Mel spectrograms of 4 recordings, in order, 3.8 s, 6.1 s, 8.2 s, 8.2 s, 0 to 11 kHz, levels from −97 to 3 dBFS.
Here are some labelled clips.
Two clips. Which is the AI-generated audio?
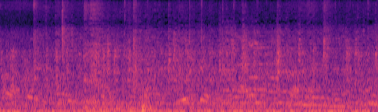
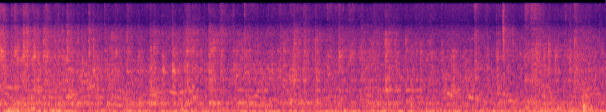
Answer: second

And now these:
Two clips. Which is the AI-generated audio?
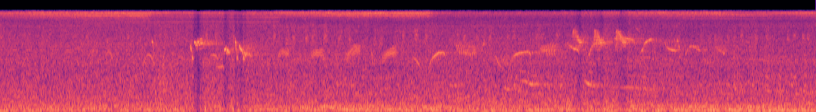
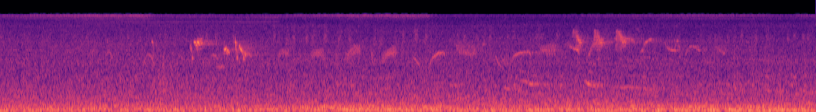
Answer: second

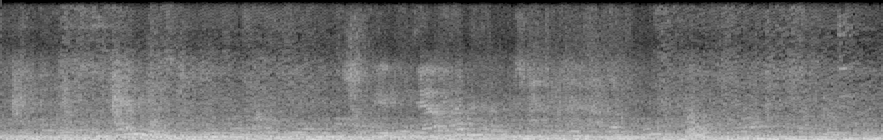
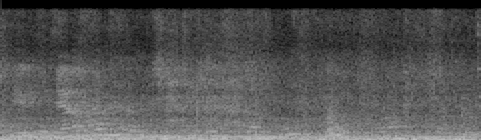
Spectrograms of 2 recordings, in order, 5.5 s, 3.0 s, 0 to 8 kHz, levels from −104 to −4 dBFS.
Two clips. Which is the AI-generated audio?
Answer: second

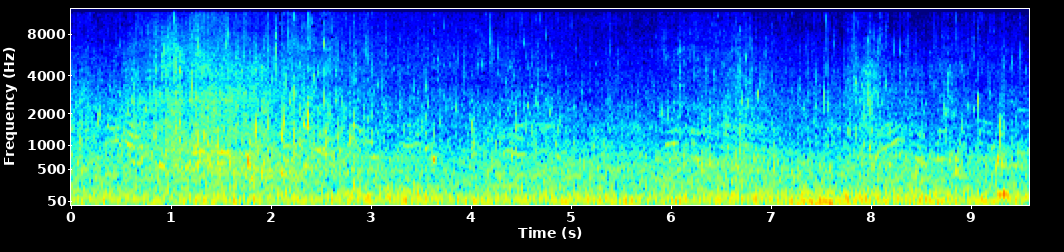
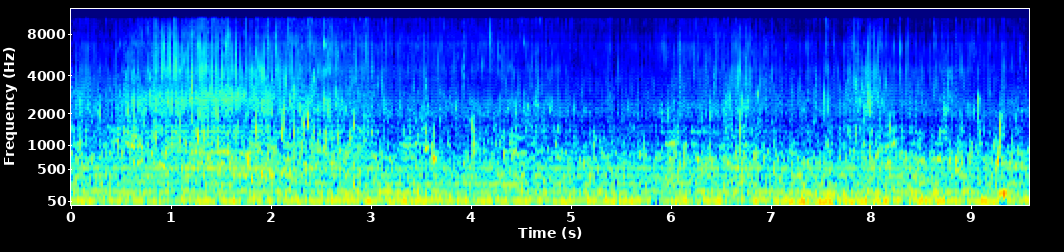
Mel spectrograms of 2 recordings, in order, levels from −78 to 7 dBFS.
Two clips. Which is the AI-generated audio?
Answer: second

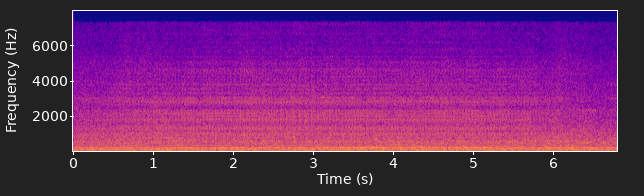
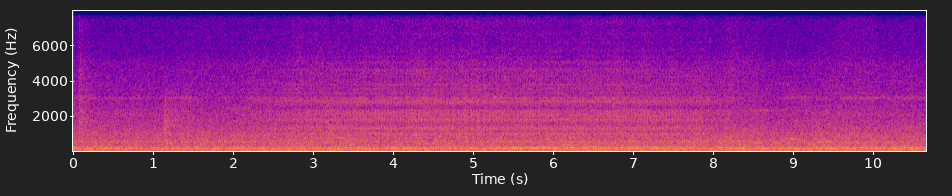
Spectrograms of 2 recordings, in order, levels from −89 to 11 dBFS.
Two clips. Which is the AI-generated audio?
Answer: second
